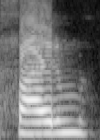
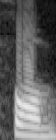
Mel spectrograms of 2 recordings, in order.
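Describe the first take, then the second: First: The vowel is a long open ah sound. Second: The vowel is a central er sound. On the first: The speaker calls it wrong. "ऐसे हम नहीं करते प्रोनाउंसिएशन" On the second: The speaker calls it right. "बल्कि हम कहते हैं"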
